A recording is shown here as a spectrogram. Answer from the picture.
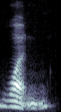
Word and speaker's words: Wotton: When I interviewed uh Carol on Henry Wotton, that's how she said to say the name, Wotton.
